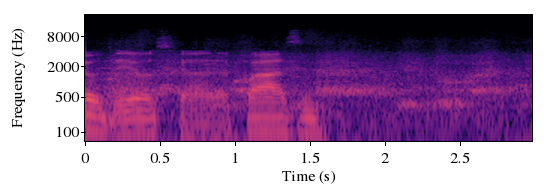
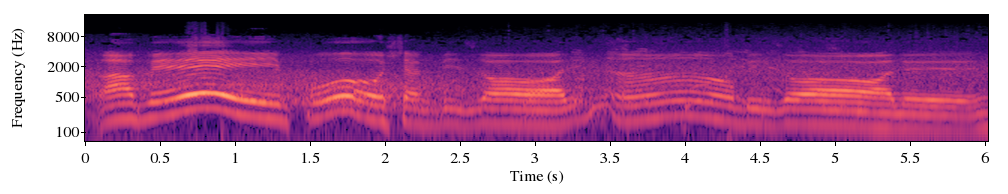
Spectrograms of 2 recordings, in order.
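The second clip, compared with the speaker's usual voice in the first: excited groan; 6 dB louder, much slower than usual. Real, not acted. Near miss in match.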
